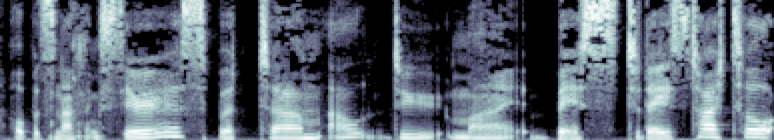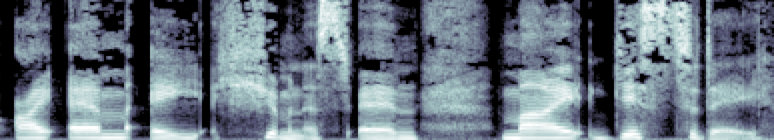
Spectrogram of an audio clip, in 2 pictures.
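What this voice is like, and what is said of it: Slightly strange, sick-sounding voice. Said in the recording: “my voice sounds a little bit strange, I think I'm coming down with something”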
